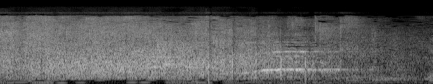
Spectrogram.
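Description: Audience applauding: it starts suddenly, holds steady for about three seconds, then dies away.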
